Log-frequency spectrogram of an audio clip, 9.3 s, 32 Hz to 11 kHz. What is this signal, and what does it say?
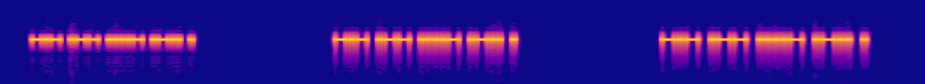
Morse code, heard as a keyed tone, about 33 wpm, 700 Hz. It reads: KW4LE KW4LE KW4LE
